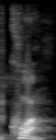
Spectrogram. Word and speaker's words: quoi: In French, what would be quoi?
